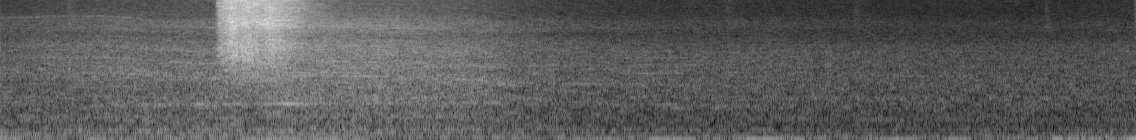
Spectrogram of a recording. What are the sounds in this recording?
large-sounding engine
